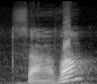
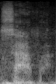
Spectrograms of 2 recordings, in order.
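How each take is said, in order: First: The pitch rises slightly at the end. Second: The pitch stays level or falls at the end. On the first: It asks how someone is doing. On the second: It is a plain statement.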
